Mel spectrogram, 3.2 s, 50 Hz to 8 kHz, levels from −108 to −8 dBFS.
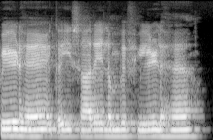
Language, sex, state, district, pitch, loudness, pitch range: Hindi, male, Uttarakhand, Uttarkashi, 140 Hz, -16 LUFS, 135-140 Hz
